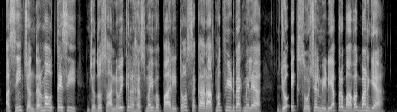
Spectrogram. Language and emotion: Punjabi, happy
